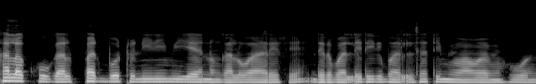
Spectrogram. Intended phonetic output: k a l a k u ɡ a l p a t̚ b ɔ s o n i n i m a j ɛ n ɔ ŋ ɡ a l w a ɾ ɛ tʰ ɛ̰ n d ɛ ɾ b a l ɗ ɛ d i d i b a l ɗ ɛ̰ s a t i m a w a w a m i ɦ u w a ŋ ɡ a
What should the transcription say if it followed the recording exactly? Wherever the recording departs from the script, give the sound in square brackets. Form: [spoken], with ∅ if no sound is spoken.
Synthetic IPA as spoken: k a l a k u ɡ a l p a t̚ b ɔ [t] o n i n i m [i] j ɛ n ɔ ŋ ɡ a l w a ɾ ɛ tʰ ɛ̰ n d ɛ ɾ b a l ɗ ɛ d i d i b a l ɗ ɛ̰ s a t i m [i] w a w a m i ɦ u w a ŋ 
